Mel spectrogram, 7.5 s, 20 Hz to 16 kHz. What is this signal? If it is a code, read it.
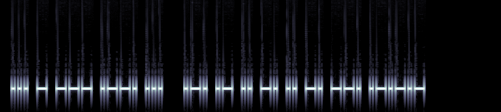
Morse code, heard as a keyed tone, about 25 wpm, 700 Hz. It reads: STOPS RAINING.
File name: practice / 25wpm / Sentences with 2-Word Phrases - 25wpm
